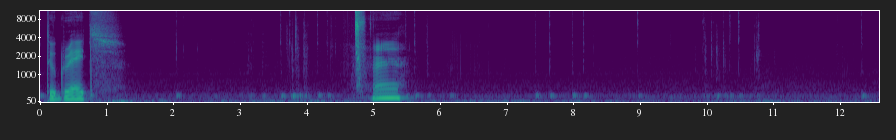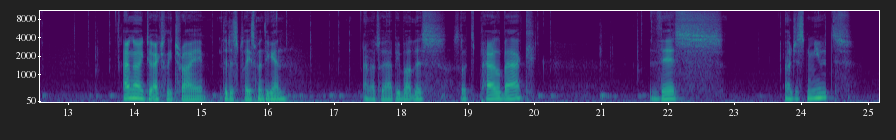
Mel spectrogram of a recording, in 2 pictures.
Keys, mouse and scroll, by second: 0.0 middle click, 0.2 middle click, 0.5 scroll up 1, 2.1-3.8 middle drag, 2.1-2.4 scroll up 1, 3.1-4.5 scroll down 2, 3.9 ctrl+space, 3.9-4.2 ctrl+middle drag, 4.5 scroll up 1, 4.6-5.1 scroll down 1, 5.1-6.6 scroll up 2, 6.6-7.1 scroll down 2, 8.0-10.0 middle drag, 8.0-8.9 scroll down 1, 10.0-12.0 ctrl+alt+drag, 10.4-12.0 ctrl+alt+right drag, 12.7-13.3 middle drag, 13.7-14.2 middle drag, 14.5 middle click, 15.5-16.1 middle drag, 15.9-17.7 scroll up 1, 16.3-16.9 middle drag, 17.1-23.4 middle drag, 21.6-23.0 ctrl+alt+right drag, 24.1-25.1 scroll down 2.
